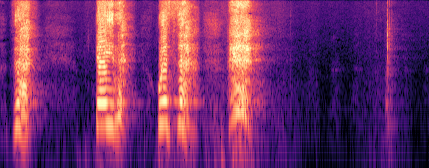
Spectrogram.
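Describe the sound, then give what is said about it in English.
A voice imitates someone panting out of breath, with four heavy, voiced gasps in quick succession, then a short faint breath after a pause. “one guy show back up, panting out of breath, going,”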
